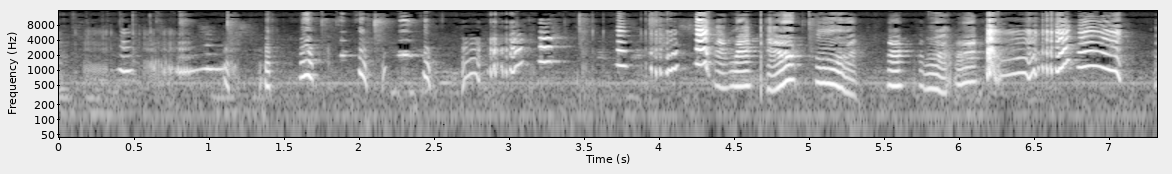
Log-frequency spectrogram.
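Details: Indian ringneck parakeet brothers in a room, chattering to one another in a dense, continuous stream of squeaks, warbles and rising-falling nasal notes with scratchy clicks.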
